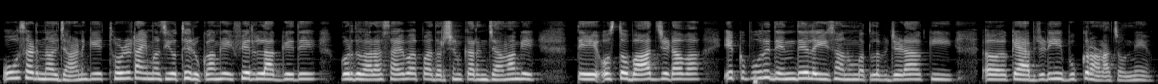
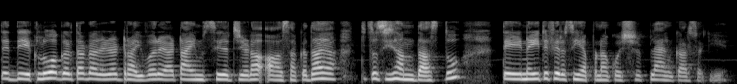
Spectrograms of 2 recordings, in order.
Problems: none marked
